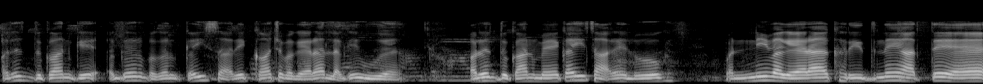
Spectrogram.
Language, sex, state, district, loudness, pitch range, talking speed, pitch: Hindi, female, Uttar Pradesh, Jalaun, -22 LUFS, 145-175 Hz, 150 wpm, 150 Hz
